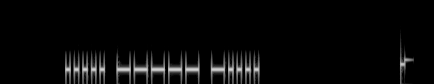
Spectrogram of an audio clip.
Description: Morse code, heard as a keyed tone, about 28 wpm, 700 Hz. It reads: 506
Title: Numbers - 3-Digit 28wpm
